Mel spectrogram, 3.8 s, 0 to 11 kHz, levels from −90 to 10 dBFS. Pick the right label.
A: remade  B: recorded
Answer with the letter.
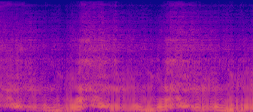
A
